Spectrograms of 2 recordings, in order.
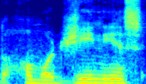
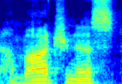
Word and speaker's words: homogeneous: mixtures by the way I've heard it called homog genus and homogeneous I tend to pronounce it as homogeneous I think either one is fine so homogeneous mixtures and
